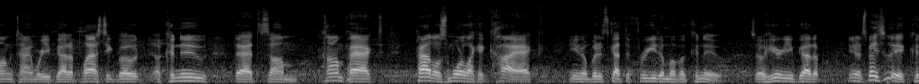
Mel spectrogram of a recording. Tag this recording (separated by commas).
Speech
